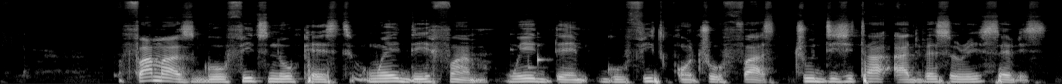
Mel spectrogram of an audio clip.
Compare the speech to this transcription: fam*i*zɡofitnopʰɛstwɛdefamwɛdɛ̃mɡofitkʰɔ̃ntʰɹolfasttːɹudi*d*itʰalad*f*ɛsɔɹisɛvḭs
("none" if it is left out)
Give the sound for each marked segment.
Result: a, d͡ʒ, v

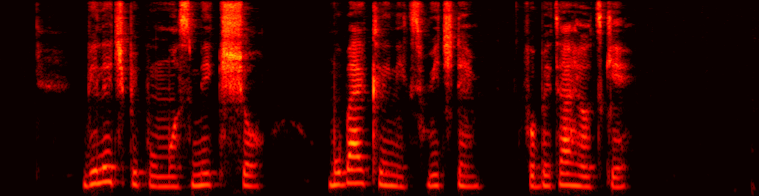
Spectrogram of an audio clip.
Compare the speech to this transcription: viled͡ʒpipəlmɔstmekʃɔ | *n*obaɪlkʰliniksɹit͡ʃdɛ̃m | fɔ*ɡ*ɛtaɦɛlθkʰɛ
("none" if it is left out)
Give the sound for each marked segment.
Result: m, b

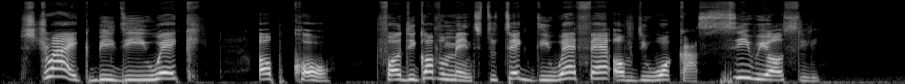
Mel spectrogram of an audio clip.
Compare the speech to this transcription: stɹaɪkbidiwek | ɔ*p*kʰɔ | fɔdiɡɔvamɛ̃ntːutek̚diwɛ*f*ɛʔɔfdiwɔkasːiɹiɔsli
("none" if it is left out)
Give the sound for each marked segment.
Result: p, f

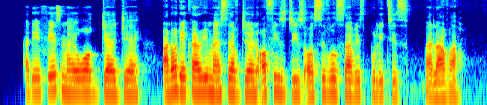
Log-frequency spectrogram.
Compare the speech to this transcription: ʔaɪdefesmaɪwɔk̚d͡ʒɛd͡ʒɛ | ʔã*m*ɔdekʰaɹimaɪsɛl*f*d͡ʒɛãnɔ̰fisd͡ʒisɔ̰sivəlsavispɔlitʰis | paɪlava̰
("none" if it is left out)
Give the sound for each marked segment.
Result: n, f

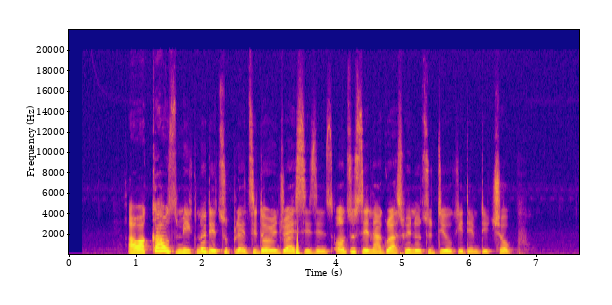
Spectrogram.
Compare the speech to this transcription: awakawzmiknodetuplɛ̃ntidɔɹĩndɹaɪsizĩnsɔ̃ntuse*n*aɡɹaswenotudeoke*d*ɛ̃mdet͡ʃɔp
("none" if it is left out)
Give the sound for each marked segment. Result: n, d

